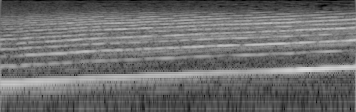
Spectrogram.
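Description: A single electric guitar harmonic on the G string at the fifth fret rings clean and sustained while the whammy bar shifts its pitch smoothly, a clear wavering tone with no picked attack.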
